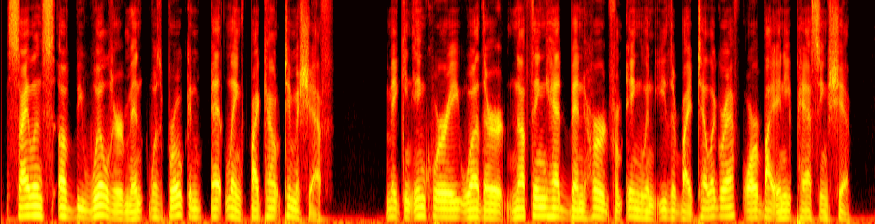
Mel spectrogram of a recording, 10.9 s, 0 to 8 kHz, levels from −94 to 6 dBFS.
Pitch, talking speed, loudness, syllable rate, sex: 95 Hz, 155 wpm, -18 LUFS, 4.8 syllables/s, male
